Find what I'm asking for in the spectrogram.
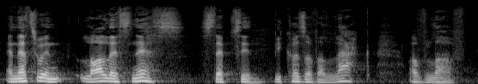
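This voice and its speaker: Here a Hawaiian pastor in middle age, whose first language is Pidgin, delivers a sermon with a Hawaiian accent. His voice is medium in pitch and a little slow, and his style is easygoing, conversational and folksy.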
